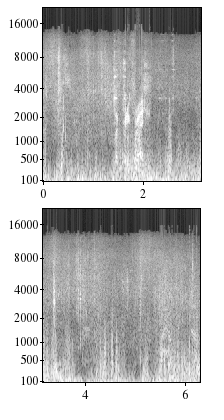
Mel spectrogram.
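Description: A hoe scrapes and chops at dry grass and soil.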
